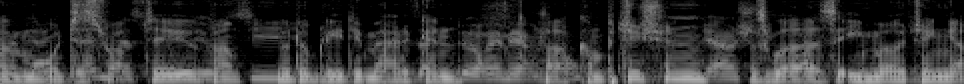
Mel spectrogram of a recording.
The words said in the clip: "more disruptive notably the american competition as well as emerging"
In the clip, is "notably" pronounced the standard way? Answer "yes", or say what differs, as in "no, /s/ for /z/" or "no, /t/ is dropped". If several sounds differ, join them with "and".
yes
